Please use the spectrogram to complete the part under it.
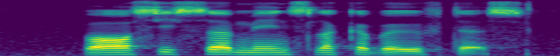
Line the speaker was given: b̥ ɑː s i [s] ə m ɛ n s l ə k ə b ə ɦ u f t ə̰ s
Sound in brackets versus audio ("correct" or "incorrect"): correct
